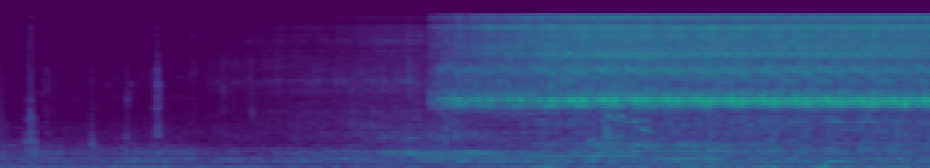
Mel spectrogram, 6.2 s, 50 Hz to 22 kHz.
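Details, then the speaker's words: Ragusa XM600 rear hub with sealed bearings, about 4 pawls, on GTS M7 rigid MTB, wheel coasting: a few slow separate clicks, then fast, even, high-pitched ratchet buzz; normal freehub pawl clicking. "Yan guys, yan yung tunog ng Ragusa o na ulit 6M, ano? XM6. Yan, MTB hubs kapag naka-free wheel."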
